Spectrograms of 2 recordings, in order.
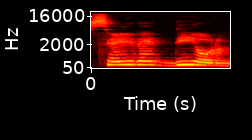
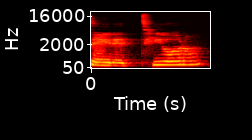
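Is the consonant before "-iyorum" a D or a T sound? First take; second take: D; T. First: The middle consonant is a soft D sound. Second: The middle consonant is a hard T sound. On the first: The speaker calls it right. "So we say seyrediyorum" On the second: The speaker calls it wrong. "You don't say seyretiyorum"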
